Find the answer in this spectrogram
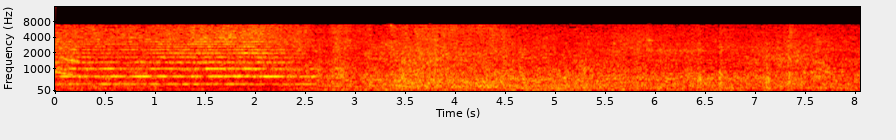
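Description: A diesel locomotive's horn blowing one long, steady note that stops about two and a half seconds in, then the loud rumble and rattle of the train running over the tracks as it reaches the crossing.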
